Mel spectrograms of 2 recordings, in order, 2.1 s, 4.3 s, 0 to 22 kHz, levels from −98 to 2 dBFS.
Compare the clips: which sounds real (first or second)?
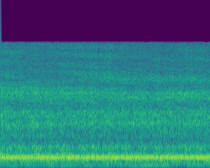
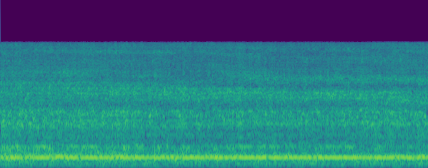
first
